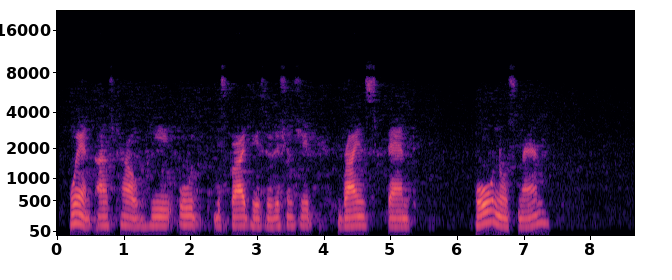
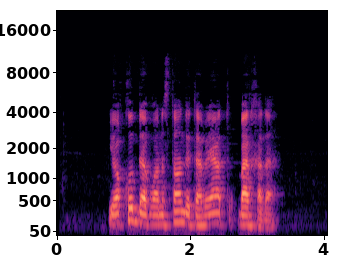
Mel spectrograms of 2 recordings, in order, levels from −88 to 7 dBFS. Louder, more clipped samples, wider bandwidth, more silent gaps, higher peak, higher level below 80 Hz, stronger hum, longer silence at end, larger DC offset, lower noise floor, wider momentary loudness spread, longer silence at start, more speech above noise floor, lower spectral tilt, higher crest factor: second, -29 LUFS vs -20 LUFS; neither; about the same, 9.2 kHz vs 10 kHz; neither; second, -10 dBFS vs -2 dBFS; second, -74 dBFS vs -58 dBFS; neither; first, 1.3 s vs 0.8 s; neither; about the same, -69 dBFS vs -69 dBFS; first, 13 LU vs 8 LU; second, 0.2 s vs 0.8 s; second, 40 dB vs 49 dB; about the same, -6.5 dB/octave vs -7 dB/octave; about the same, 22 dB vs 20 dB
